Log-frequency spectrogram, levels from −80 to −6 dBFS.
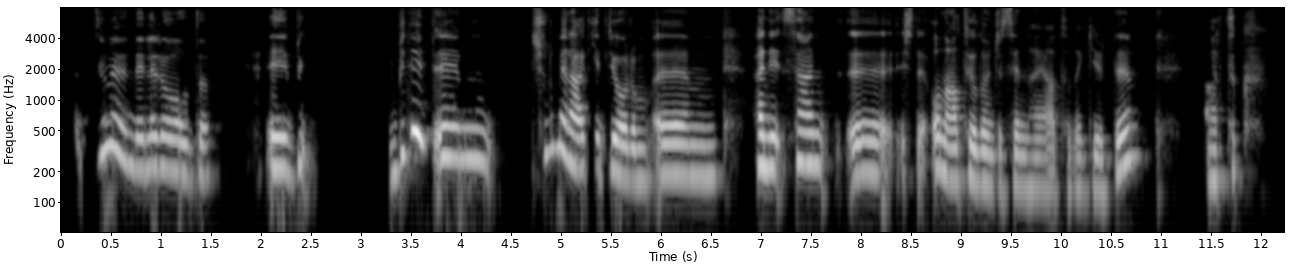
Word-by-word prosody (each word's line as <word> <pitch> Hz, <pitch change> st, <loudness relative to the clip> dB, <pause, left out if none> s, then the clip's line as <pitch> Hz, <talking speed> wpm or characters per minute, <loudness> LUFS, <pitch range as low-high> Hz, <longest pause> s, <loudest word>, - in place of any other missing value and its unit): E, -, -, -16 dB, 0.2 s
değil 315 Hz, +3 st, -1 dB
mi, 285 Hz, -10 st, 0 dB
neler 215 Hz, +1 st, 0 dB
oldu? 190 Hz, -3 st, -2 dB, 0.5 s
Eee, 215 Hz, -3 st, +2 dB
bir -, -, -5 dB, 0.8 s
bir 195 Hz, +11 st, -3 dB
de -, -, +8 dB, 0.3 s
emm, 265 Hz, -2 st, 0 dB, 0.4 s
şunu 305 Hz, +3 st, -6 dB
merak 230 Hz, -12 st, +2 dB
ediyorum. 180 Hz, -5 st, +1 dB
Emm, 185 Hz, -1 st, 0 dB, 0.3 s
hani, 225 Hz, -1 st, +4 dB
sen, 240 Hz, -2 st, +3 dB, 0.2 s
eee, 195 Hz, +1 st, 0 dB
işte -, -, -6 dB
16 175 Hz, -3 st, +1 dB
yıl 165 Hz, -, +2 dB
önce 150 Hz, -3 st, -2 dB
senin 145 Hz, 0 st, -1 dB
hayatına 140 Hz, 0 st, -8 dB
girdi. 140 Hz, -, -2 dB, 0.6 s
Artık, 165 Hz, 0 st, -10 dB
200 Hz, 125 wpm, -27 LUFS, 175-235 Hz, 0.8 s, de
